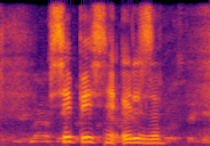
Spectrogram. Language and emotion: Russian, neutral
